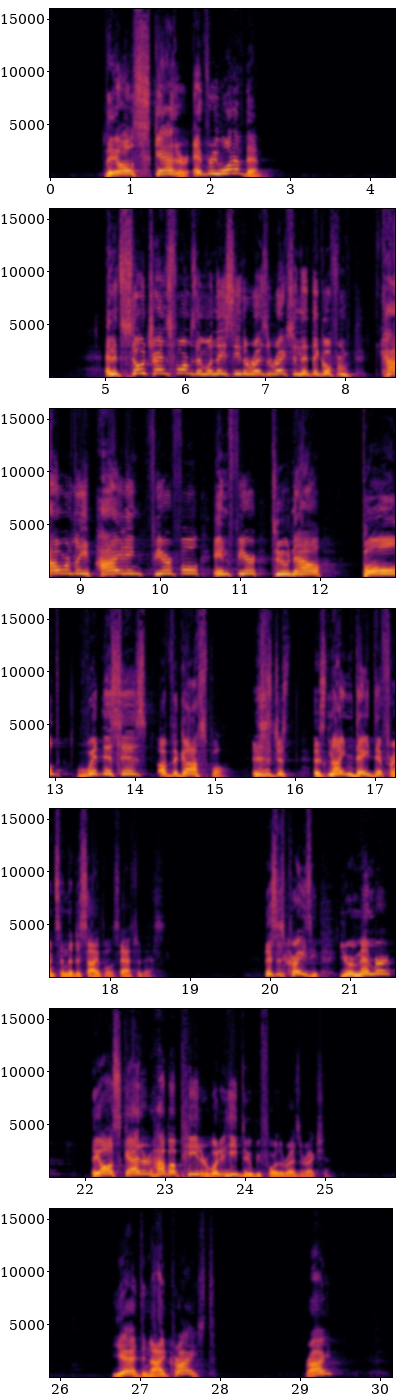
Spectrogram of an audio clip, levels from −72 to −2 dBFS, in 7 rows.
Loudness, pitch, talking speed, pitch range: -17 LUFS, 285 Hz, 135 wpm, 245-320 Hz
